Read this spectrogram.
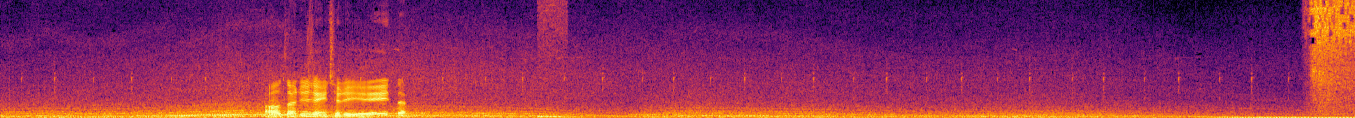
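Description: A bus engine hums and rises and falls in pitch as the bus drives.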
